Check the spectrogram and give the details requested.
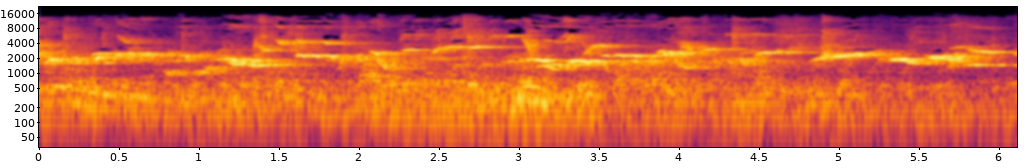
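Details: Competing white-rumped shama at Mahendra Arena sings bright whistled notes, slurred upward and downward, with quick trills, amid other contest birds and faint human voices.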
